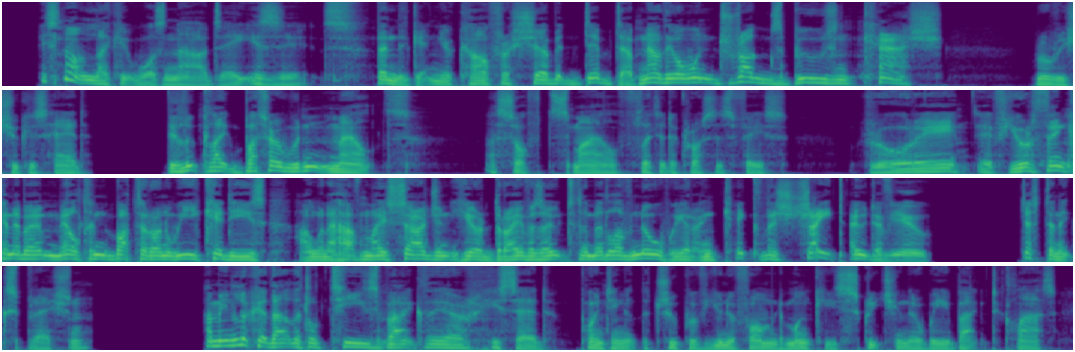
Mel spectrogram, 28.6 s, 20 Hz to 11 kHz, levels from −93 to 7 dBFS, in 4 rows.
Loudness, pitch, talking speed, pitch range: -24 LUFS, 130 Hz, 220 wpm, 100-150 Hz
